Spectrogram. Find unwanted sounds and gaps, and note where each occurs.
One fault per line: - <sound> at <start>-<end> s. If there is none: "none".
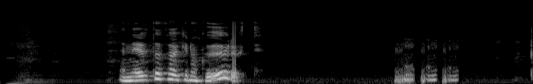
- laugh at 3.9-4.6 s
